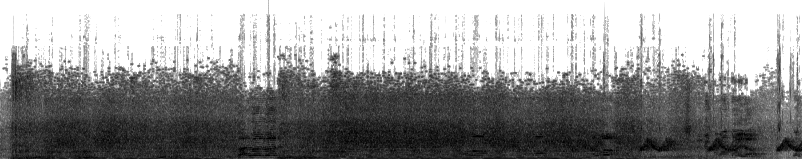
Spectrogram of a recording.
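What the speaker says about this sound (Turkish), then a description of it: "arkadaş gaz verecek. Gaz ver!" A car engine revs loudly several times through a valved exhaust muffler, rising and falling in pitch with a throaty exhaust roar, while people talk and shout nearby.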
